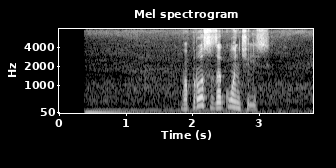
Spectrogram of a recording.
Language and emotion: Russian, neutral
